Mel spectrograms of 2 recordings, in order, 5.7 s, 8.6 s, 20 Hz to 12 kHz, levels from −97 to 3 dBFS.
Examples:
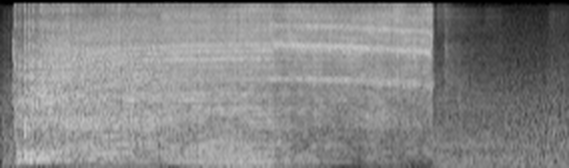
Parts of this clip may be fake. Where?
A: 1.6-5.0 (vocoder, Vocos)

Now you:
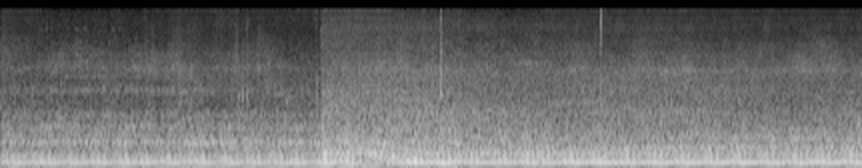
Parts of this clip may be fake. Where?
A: 0.0-0.4 (autoencoder, DAC-VAE); 1.4-3.9; 5.4-8.6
